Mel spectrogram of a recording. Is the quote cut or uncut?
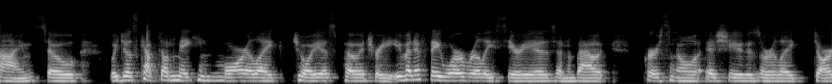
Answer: uncut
